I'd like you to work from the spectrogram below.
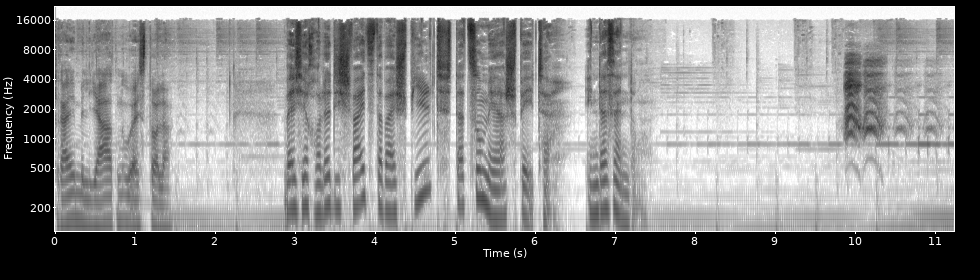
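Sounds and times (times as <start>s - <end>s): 
speech: 0.0s - 1.6s, 2.9s - 7.5s
raven cawing in station jingle: 9.8s - 11.2s.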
